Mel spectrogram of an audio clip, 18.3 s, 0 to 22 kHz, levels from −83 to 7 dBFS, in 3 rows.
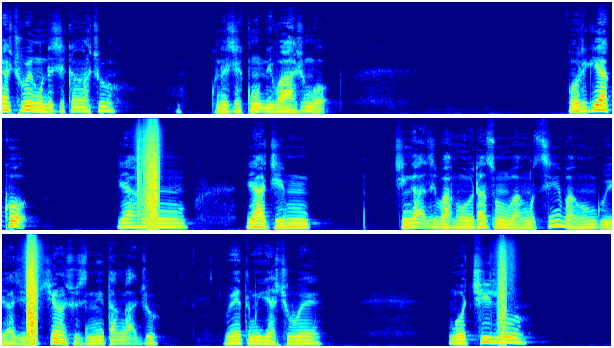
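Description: Wireless microphone noise hits at 7.39–7.73 s, 12.34–12.65 s (after "baj 'ngo ngwii") and 17.04–17.38 s: the radio signal fades, and receiver static briefly swishes over the speech.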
